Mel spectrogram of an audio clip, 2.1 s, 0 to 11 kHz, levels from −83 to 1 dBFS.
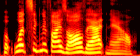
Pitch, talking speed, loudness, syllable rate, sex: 240 Hz, 170 wpm, -15 LUFS, 4.0 syllables/s, female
